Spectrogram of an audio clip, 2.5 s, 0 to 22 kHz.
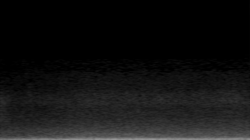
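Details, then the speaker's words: Chevrolet Silverado V8 recently bought, heard just after startup before exhaust leak repair. Deep, rough, uneven rumble with a raspy, chuffing edge from a massive exhaust leak; exhaust manifold leak. "we're trying to fix the exhaust leak on my truck right now yeah we forgot to say that because it has a really massive exhaust leak and it sounds like complete poopy lock"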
